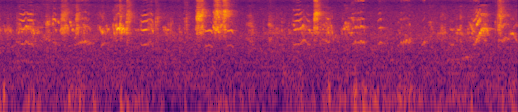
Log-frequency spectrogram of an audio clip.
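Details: Cockatiels giving harsh squawks and chirps in irregular bursts, loud and high-pitched, with constant background chatter.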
